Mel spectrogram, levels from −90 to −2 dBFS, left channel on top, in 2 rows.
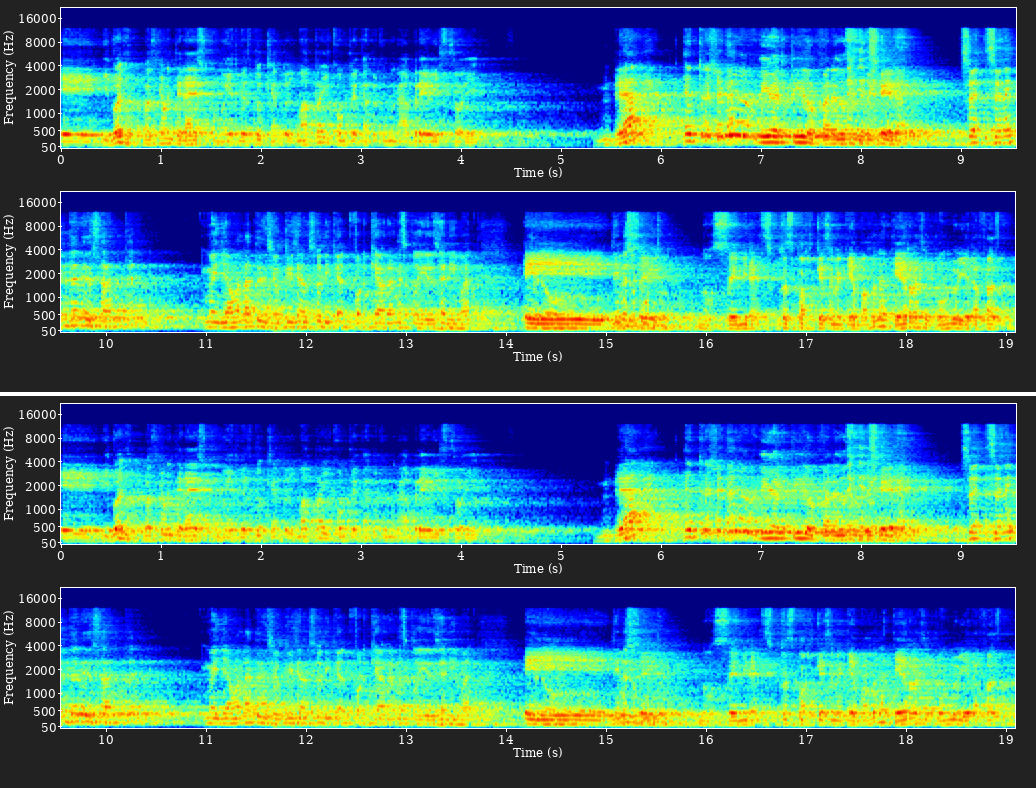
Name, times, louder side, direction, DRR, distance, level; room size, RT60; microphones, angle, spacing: voice 1, 0.0-4.2 5.5-5.9 6.2-8.5 14.2-15.6 15.9-18.9, left 2 dB, 75° left, 2 dB, 0.9 m, -19 dB
voice 2, 7.9-8.4 9.0-10.5 10.9-14.0 14.3-14.7 15.1-15.6, left 1 dB, 40° left, -1 dB, 1.8 m, -23 dB
24.0 x 15.5 x 3.1 m, 3.0 s
head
